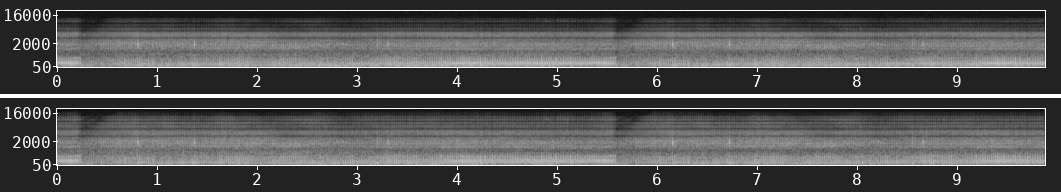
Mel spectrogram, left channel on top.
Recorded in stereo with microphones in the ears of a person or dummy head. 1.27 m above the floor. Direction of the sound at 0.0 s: 25° right (ahead or behind).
